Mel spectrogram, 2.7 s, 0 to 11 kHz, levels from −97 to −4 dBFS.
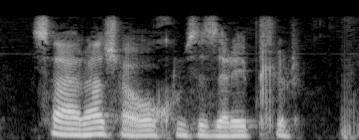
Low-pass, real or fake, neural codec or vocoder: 7.2 kHz; real; none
